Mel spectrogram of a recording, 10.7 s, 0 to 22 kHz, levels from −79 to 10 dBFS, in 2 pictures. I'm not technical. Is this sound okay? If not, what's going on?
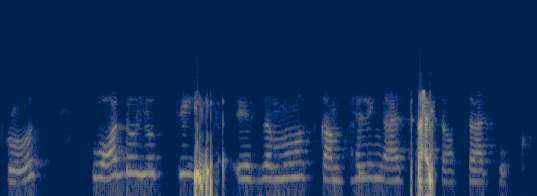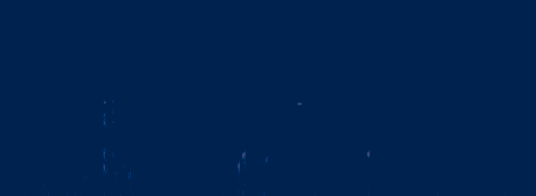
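No. The GSM full-rate codec colours the whole clip: this early mobile-phone speech coder rebuilds the voice from a simple model driven by a regular pulse train, so speech sounds buzzy and gravelly, and everything above about 3.4 kHz is gone, leaving a narrow, muffled phone-line tone.

GSM bit errors strike at 1.94 to 2.28 s, between "do you" and "is the most compelling", and again at 4.08 to 4.38 s, between "is the most compelling" and "of that book". Corrupted data reached the decoder there, so the voice breaks up into squawks, pops and gargling for a fraction of a second each time.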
